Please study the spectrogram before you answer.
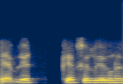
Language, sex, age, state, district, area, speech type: Bengali, male, 45-60, West Bengal, Dakshin Dinajpur, rural, conversation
